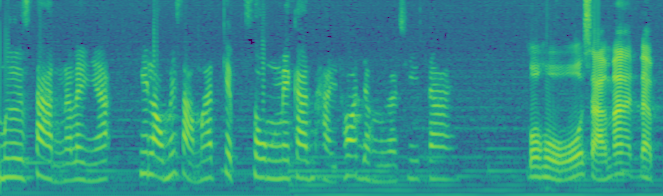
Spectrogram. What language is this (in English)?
Thai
